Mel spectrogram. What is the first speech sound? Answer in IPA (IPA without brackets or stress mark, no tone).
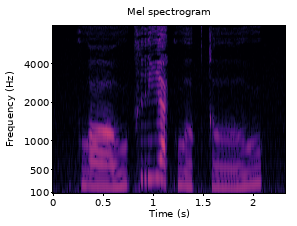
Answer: k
